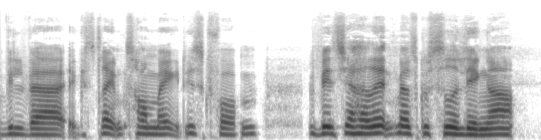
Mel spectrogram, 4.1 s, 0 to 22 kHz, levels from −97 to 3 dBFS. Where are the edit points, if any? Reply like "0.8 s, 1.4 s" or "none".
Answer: 2.3 s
